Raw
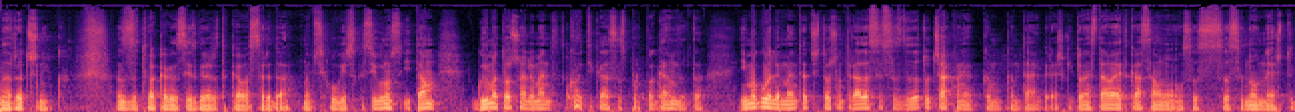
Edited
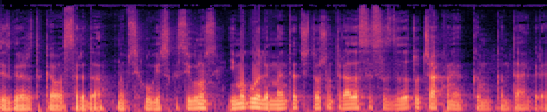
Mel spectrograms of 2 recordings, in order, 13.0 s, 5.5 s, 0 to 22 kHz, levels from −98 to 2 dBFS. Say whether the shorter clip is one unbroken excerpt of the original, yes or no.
no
